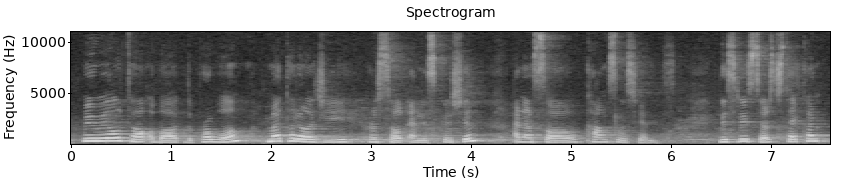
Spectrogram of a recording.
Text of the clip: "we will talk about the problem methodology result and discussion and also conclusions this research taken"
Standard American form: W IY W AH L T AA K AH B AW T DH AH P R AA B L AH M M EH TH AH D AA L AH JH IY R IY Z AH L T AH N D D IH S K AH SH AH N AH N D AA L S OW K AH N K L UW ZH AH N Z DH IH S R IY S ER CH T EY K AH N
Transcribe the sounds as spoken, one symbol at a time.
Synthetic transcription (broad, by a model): W IY W AH L T AA K AH B AW T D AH P R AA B L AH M M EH T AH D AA L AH JH IY R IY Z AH L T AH N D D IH S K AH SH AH N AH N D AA S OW K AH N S L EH SH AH N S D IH S R IY S ER CH T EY K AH N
